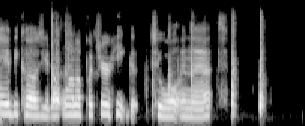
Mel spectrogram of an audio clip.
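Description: A plastic lid clicks onto a tub.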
